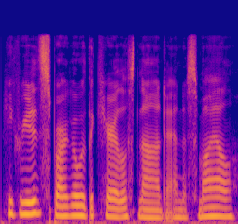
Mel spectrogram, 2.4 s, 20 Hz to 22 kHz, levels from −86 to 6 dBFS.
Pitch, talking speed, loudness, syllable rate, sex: 165 Hz, 250 wpm, -16 LUFS, 6.6 syllables/s, female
